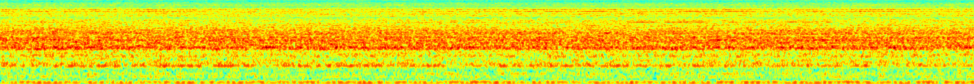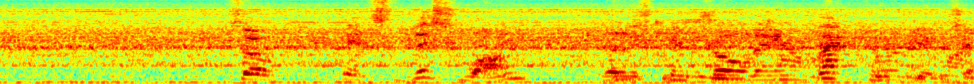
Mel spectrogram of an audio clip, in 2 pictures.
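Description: A steady engine hum and rushing air fill a cockpit.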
